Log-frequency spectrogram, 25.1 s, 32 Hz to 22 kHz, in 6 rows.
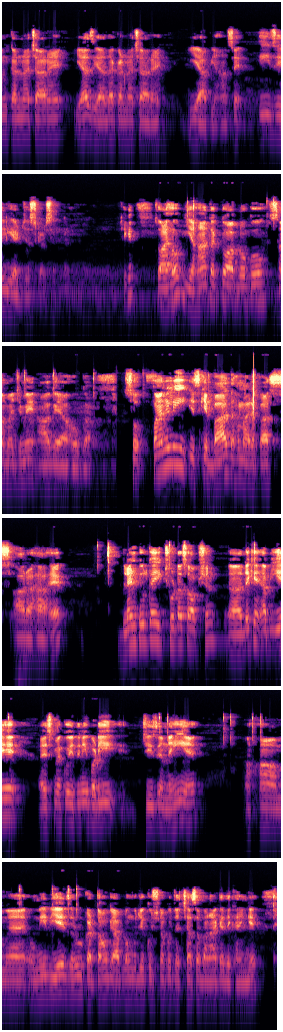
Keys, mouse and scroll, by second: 6.9-12.0 drag, 12.0 Delete, 13.9-21.9 drag.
